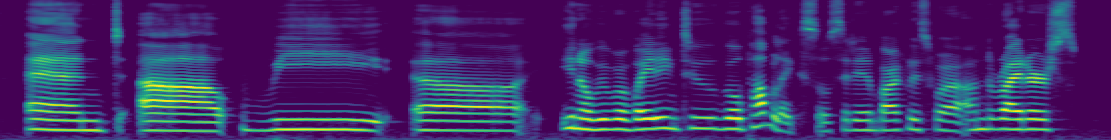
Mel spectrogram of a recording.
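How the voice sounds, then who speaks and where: A woman speaks at a moderate pace and medium pitch in a Czech accent. Her intonation is monotone and flat, on a very clean recording with a silent background. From Czech Republic, small village. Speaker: energy company executive. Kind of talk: interview.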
